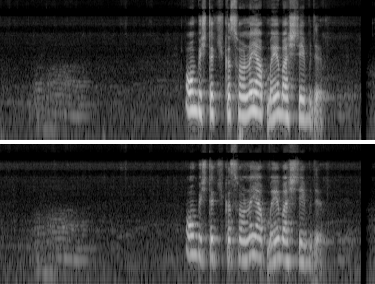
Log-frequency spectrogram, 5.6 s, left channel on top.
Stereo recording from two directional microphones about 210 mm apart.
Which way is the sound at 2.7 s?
50° left (ahead or behind).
